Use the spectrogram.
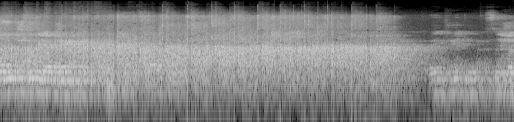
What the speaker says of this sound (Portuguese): dê uma salva de palmas bem alegre para Jesus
